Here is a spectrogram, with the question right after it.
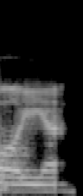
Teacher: আইনটা আর একটু গলা থেকে এখানে খেয়াল রাখবেন অনেকে পড়ার সময় হয় কি আল করিয়া হয়ে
